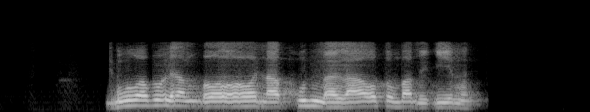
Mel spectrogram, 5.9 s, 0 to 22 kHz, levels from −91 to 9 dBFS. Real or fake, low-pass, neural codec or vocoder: fake; 5.4 kHz; codec, 16 kHz, 0.5 kbps, FunCodec, trained on Chinese and English, 25 frames a second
